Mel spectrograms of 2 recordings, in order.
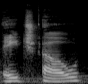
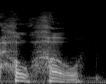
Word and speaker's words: Ho-Oh: People don't realize Ho-Oh is spelled H-O-O-H. It's not ho-ho like Santa Claus. It's Ho-Oh.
